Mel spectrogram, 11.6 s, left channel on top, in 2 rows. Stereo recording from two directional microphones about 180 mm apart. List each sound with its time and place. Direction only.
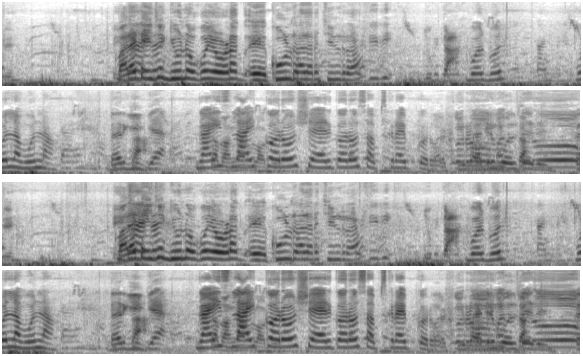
1.3 s a man's voice: 20° right (ahead or behind)
1.7 s speech: 20° left (ahead or behind)
2.4 s speech: 65° left (ahead or behind)
4.4 s speech: 15° right (ahead or behind)
4.7 s speech: 35° right (ahead or behind)
6.0 s speech: 5° right (ahead or behind)
6.8 s speech: 10° left (ahead or behind)
7.8 s speech: 15° right (ahead or behind)
10.2 s a man's voice: 10° left (ahead or behind)
11.0 s speech: 30° left (ahead or behind)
